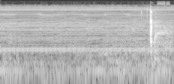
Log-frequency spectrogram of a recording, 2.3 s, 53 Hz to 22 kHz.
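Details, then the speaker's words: Microneedling pen at 1 mm depth, used by the practitioner on her own forehead, kept shallow because of forehead pigmentation: steady high electric buzz of the pen running, with a brief click near the end. "And I just have 1 millimeter right now because I have some pigmentation in my forehead. So I definitely don't want to go deeper than that."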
